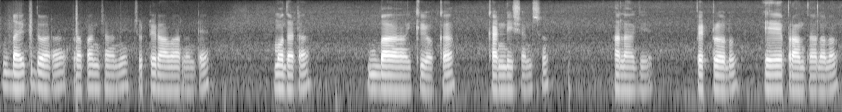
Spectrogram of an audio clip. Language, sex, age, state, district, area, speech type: Telugu, male, 30-45, Telangana, Peddapalli, urban, spontaneous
